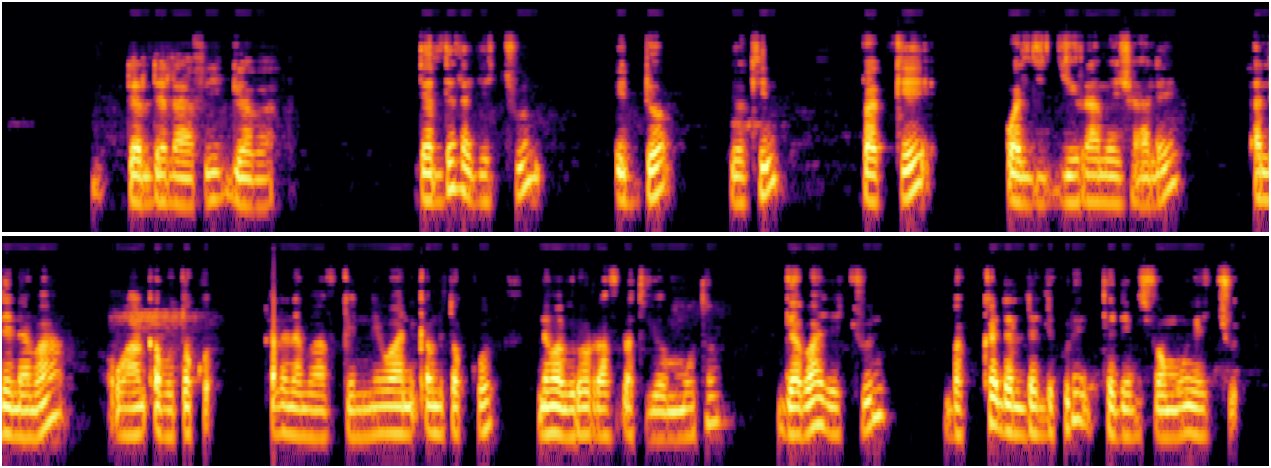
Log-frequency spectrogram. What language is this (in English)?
Oromo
